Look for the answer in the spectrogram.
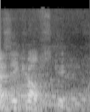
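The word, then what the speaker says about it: Błaszczykowski: Blachikowski. – Drafts out to the left. I don't know if that's how you pronounce it. I guess. – Yeah, it is. – I'm just listening. Yeah. Blachikowski.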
